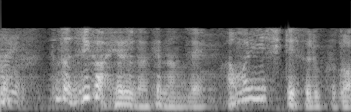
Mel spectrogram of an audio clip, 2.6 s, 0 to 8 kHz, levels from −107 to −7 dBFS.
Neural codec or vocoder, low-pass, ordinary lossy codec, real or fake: vocoder, 24 kHz, 100 mel bands, Vocos; 7.2 kHz; AAC, 16 kbps; fake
